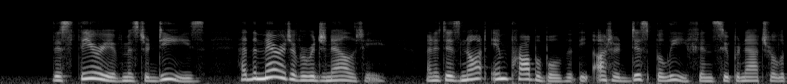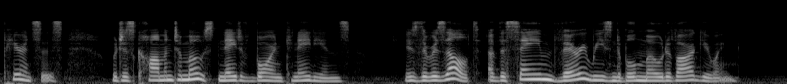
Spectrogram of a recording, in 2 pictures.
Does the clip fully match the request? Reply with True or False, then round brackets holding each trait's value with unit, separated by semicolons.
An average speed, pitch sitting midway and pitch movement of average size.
True (160 wpm; 180 Hz; 4.1 semitones)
